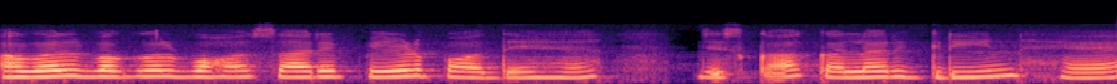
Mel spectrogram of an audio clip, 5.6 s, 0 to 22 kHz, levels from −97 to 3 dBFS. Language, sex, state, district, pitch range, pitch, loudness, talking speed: Hindi, female, Jharkhand, Garhwa, 245-270 Hz, 260 Hz, -17 LUFS, 120 wpm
